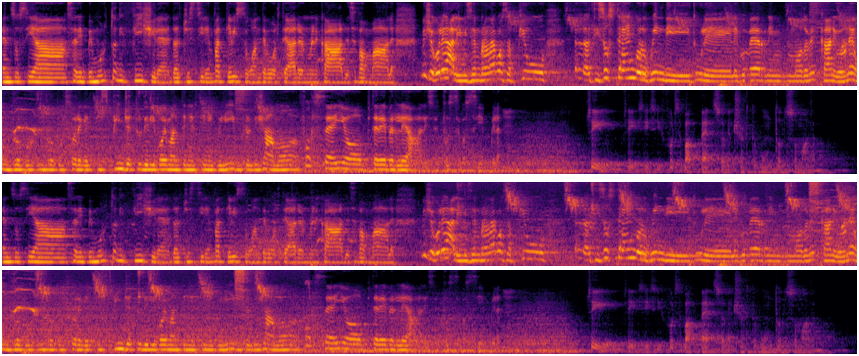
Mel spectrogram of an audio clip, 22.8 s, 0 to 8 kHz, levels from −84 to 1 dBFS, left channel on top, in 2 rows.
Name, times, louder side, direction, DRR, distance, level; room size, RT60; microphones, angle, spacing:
voice 1, 0.0-18.1, left 3 dB, 45° left, 0.8 m, -21 dB
sound 1, 1.3-12.7, right 3 dB, 30° right, 1.1 m, -37 dB
sound 2, 2.1-19.0, right 1 dB, 5° right, 5.1 m, -34 dB
sound 3, 5.7-15.5, right 9 dB, 60° right, 1.2 m, -34 dB
voice 2, 19.2-22.2, equal, 25° left, 3.0 m, -41 dB
24.0 x 17.5 x 9.0 m
head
